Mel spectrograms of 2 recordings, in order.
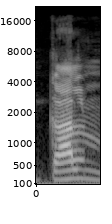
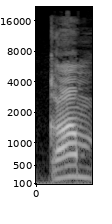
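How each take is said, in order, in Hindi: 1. L ध्वनि उच्चारित होती है। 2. L ध्वनि मौन रहती है। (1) "न कि काल्म बनता है" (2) "सी ए एल एम काम बन जाता है"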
